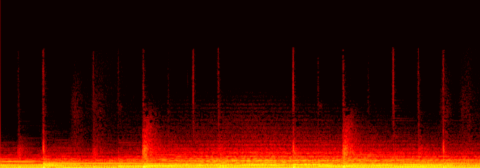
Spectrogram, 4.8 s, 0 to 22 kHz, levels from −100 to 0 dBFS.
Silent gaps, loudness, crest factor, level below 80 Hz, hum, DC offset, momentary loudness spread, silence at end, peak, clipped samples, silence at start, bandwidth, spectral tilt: none; -28 LUFS; 14 dB; -30 dBFS; none; under 0.1%; 3 LU; 0 s; -12 dBFS; under 0.1%; 0 s; 4.4 kHz; -10.5 dB/octave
